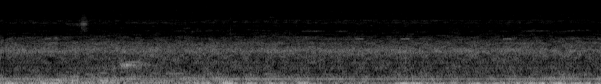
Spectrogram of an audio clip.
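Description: A steady low hum under an even, faint hiss, with no distinct knocks or clicks.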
